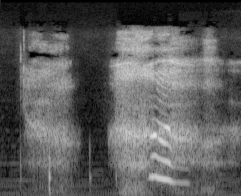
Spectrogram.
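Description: A single drawn-out yawn: a breathy intake of air, then a long voiced exhale whose pitch slides downward before trailing off. No talking.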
